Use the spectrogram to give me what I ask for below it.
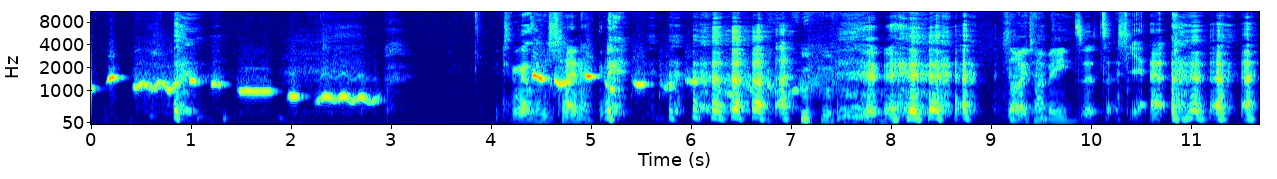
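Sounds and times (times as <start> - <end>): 
person whistling a short wavering tune: 0.0 - 3.0, 4.4 - 7.4
speech: 0.8 - 1.1, 4.2 - 11.6
laughter: 5.1 - 8.8, 10.8 - 11.6.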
